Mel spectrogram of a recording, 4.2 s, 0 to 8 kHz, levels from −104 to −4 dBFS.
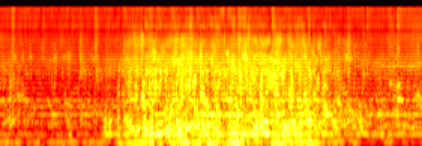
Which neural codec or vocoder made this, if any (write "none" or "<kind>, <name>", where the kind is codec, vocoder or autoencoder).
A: vocoder, BigVGAN v2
